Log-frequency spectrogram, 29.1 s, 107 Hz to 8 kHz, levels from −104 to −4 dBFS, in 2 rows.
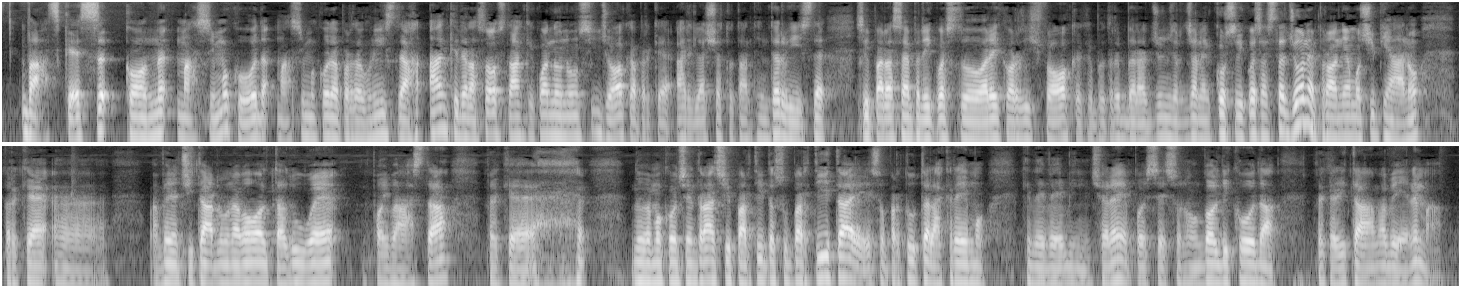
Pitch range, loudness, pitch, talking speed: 100-115 Hz, -21 LUFS, 110 Hz, 155 wpm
